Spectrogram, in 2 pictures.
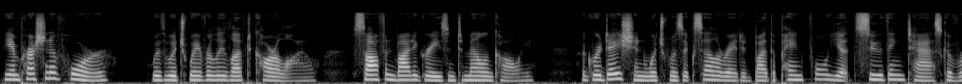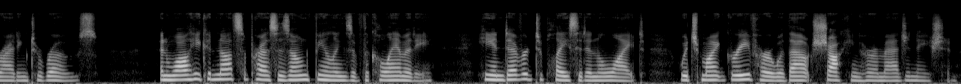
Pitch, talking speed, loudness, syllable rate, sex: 195 Hz, 180 wpm, -20 LUFS, 5.7 syllables/s, female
